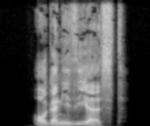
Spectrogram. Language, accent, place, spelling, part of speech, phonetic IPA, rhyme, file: German, Germany, Berlin, organisierst, verb, [ɔʁɡaniˈziːɐ̯st], -iːɐ̯st, De-organisierst.ogg
- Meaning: second-person singular present of organisieren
